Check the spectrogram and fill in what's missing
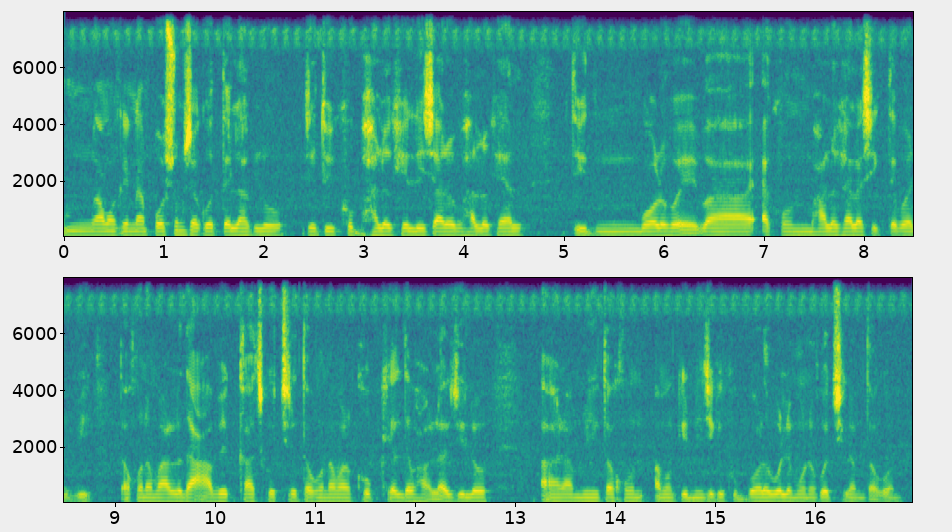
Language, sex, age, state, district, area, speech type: Bengali, male, 18-30, West Bengal, Dakshin Dinajpur, urban, spontaneous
